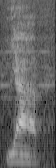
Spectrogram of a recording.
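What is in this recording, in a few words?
"yab", Nigerian Pidgin, male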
